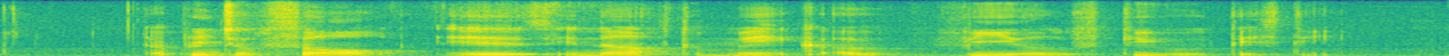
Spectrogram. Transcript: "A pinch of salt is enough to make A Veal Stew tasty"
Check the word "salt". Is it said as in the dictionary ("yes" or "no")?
yes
